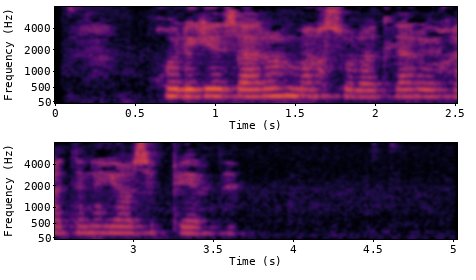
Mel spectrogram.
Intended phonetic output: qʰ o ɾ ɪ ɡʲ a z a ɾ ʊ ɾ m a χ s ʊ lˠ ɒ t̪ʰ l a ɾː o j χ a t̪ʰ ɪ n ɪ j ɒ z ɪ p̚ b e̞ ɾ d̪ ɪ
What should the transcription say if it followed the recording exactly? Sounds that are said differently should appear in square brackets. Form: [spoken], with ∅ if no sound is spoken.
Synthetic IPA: qʰ o [l] ɪ ɡʲ a z a ɾ ʊ ɾ m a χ s ʊ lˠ ɒ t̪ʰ l a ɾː o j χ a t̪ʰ ɪ n ɪ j ɒ z ɪ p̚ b e̞ ɾ d̪ ɪ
